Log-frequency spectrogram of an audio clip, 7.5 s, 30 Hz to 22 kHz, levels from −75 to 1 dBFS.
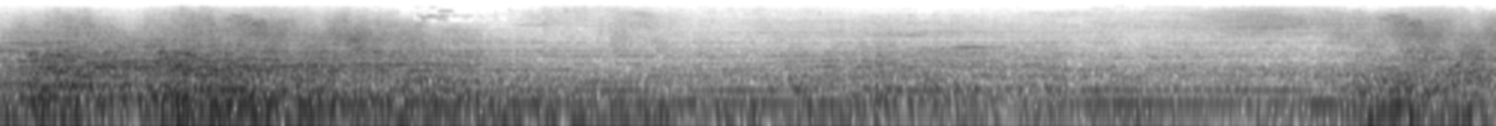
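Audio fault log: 3.98–7.26 s GSM phone buzz: a nearby 2G phone sending data transmits in bursts 217 times a second, and the rectified pulses give a raspy, harmonic-rich buzz about 16 dB below the signal that comes and goes.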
